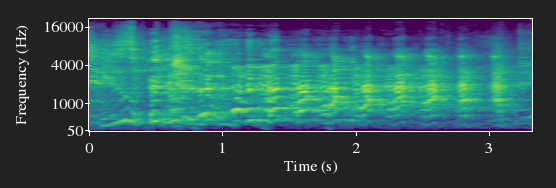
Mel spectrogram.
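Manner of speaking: high, loud laughing fit; long laugh. Real, not acted. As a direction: burst out laughing. Friend laughs hard.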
